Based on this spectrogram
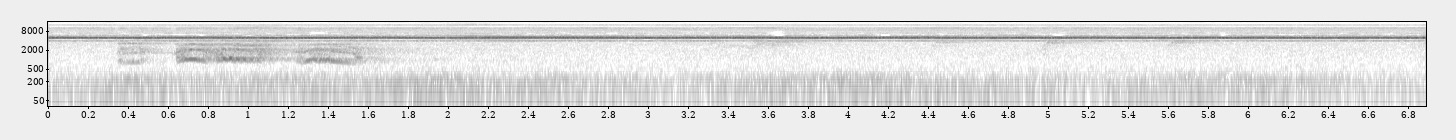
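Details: Red junglefowl hen calling the rooster, used in Vietnam as a lure for trapping wild junglefowl; a single short, harsh, harmonic call lasting about a second, over a constant high insect whine and a low rumble.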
